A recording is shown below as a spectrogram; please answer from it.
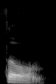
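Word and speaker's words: ثوم: 여기는 th 사운드, 싸 발음입니다. 거기에 우가 붙어 있고 와우가 있기 때문에 우를 길게 읽으라는 표시입니다. 그럼 한번 읽어보면 쏨입니다. 쏨.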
